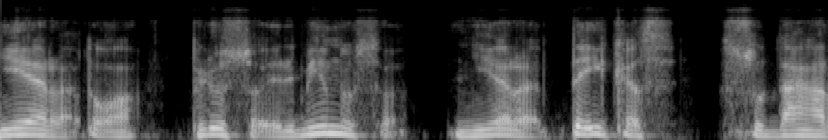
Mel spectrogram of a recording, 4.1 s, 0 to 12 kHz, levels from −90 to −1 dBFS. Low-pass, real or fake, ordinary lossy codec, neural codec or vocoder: 7.2 kHz; fake; Opus, 24 kbps; codec, 16 kHz, 4.8 kbps, FACodec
